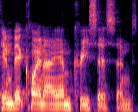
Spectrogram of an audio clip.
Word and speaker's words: Croesus: or should I call you? Croesus. Is how, yeah, I know. I didn't know how to pronounce it either, but it turns out that is how you pronounce it.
